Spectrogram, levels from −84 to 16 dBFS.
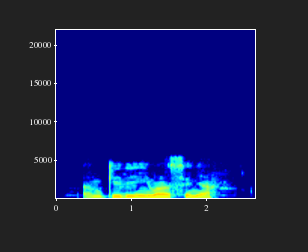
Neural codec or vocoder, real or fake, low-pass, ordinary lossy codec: none; real; 5.4 kHz; AAC, 48 kbps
